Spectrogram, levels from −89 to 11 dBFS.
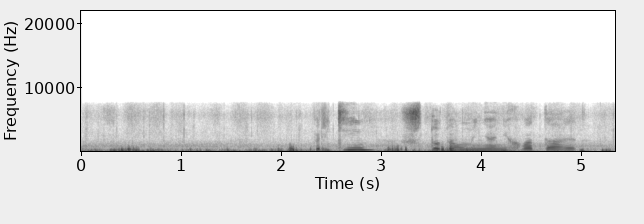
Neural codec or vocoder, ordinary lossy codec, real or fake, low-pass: none; none; real; none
